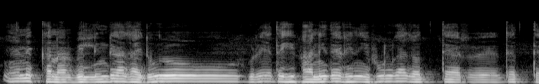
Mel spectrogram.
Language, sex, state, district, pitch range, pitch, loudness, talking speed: Chakma, male, Tripura, Unakoti, 115-135 Hz, 125 Hz, -14 LUFS, 190 wpm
